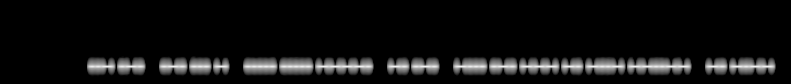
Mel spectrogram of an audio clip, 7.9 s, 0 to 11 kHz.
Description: Morse code, heard as a keyed tone, about 40 wpm, 700 Hz. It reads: UR RST 559 NR BRONX, NY
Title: K1USN SST QSO Practice 40wpm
